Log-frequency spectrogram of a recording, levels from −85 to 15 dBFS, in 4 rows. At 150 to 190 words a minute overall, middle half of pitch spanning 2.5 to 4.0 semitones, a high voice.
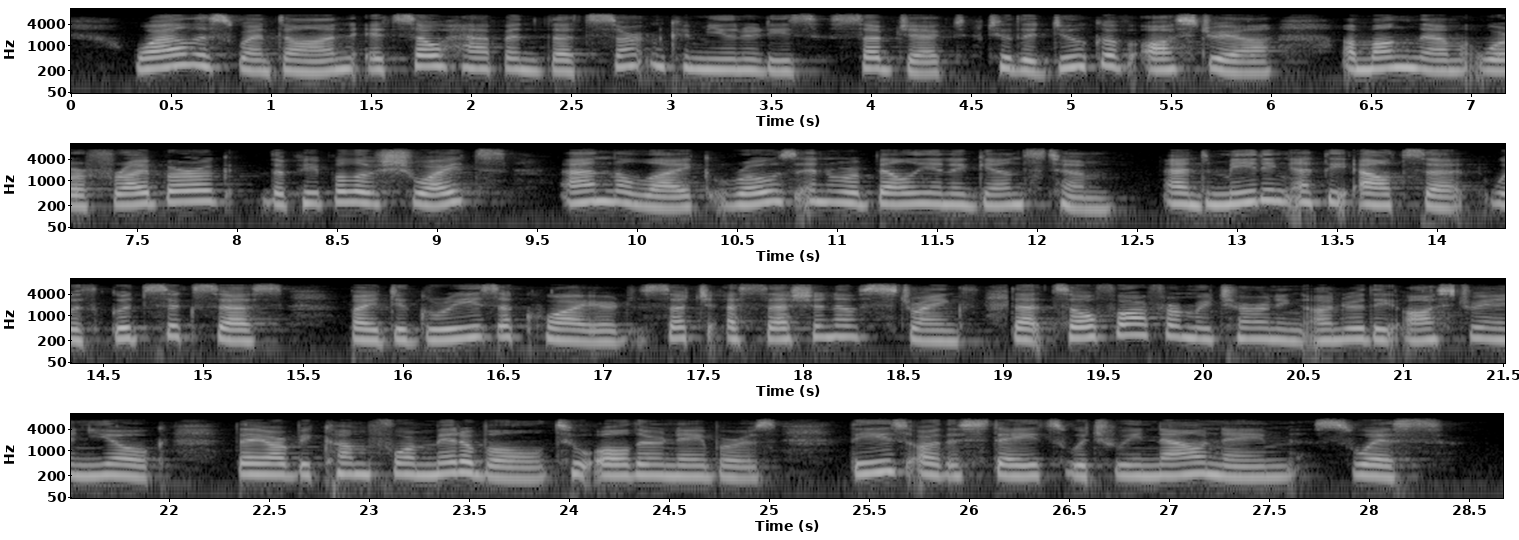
Yes: average, 155 wpm; average, 2.9 semitones; high, 215 Hz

